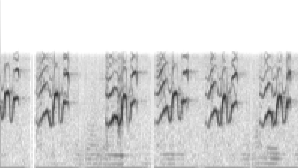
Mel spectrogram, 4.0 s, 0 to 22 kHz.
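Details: A male pet cockatiel, being stroked, whistles a bright tune of looping, rising and falling notes in quick repeated phrases on 13 June 2012.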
